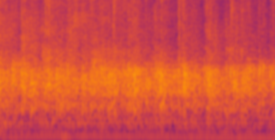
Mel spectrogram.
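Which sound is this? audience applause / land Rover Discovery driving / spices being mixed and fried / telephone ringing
audience applause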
